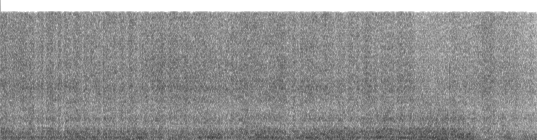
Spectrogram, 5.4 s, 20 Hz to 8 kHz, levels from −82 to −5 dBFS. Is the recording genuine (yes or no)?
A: no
